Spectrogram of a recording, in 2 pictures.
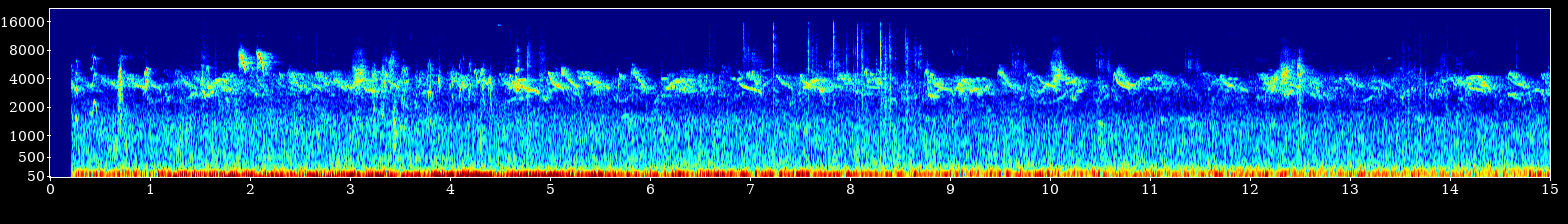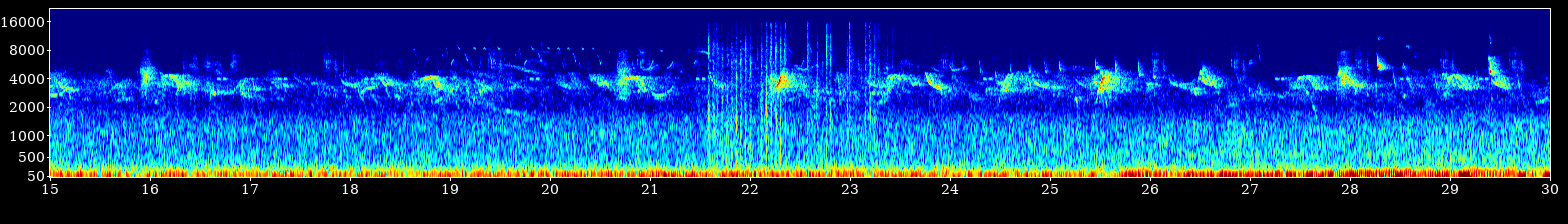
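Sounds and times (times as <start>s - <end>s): birds chirping: 0.2s - 30.0s
steady low rumble: 29.7s - 30.0s.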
